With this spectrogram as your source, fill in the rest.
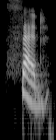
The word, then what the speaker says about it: said: It rhymes with the name "Ed". "Said".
